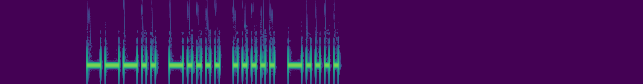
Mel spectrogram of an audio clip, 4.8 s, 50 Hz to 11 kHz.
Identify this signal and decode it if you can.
Morse code, heard as a keyed tone, about 34 wpm, 700 Hz. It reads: 8656
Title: Common Cut Numbers - 4-Digit 35wpm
